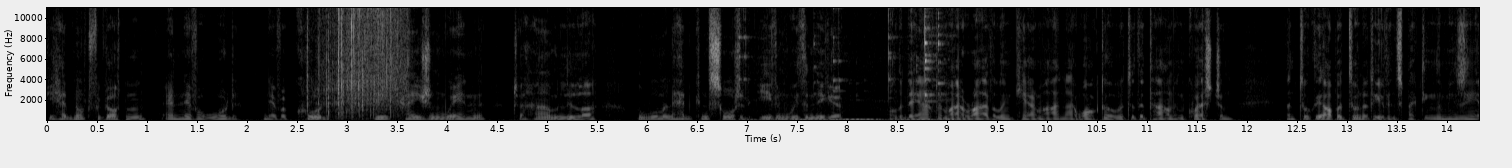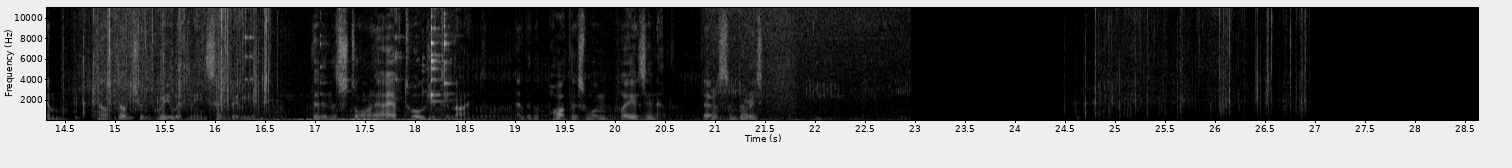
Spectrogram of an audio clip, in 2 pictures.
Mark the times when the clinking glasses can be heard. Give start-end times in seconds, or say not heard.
6.9-9.2, 16.4-18.5.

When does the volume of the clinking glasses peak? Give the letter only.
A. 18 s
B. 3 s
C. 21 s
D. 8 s
A.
